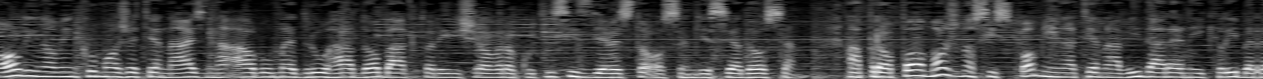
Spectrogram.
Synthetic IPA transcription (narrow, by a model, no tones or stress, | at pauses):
ɔld̪inɔʋiŋkumʊɔʒɛcɛnaːjzɟna̰ʔalbumɛd̪ɾuɦaːd̪ɔbakt̪ɔɾiːʋiʃlavɾɔkucisiːd͡zɟɛʋɛt̪st̪ɔ̰ʔɔsɛmɟɛsɪad̪ɔsɛm | apɾɔpɔmɔʒnɔsispɔmiːnacɛnaʋid̪aɾɛniːklibɛɾ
